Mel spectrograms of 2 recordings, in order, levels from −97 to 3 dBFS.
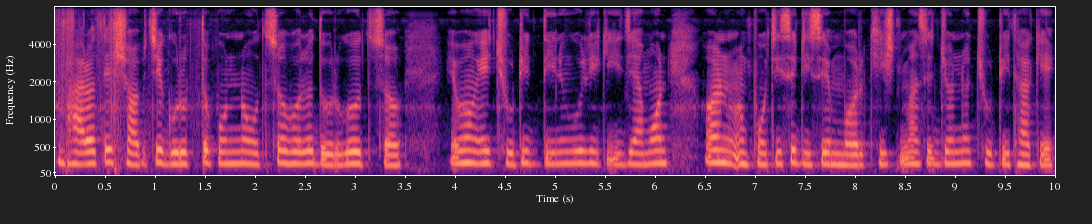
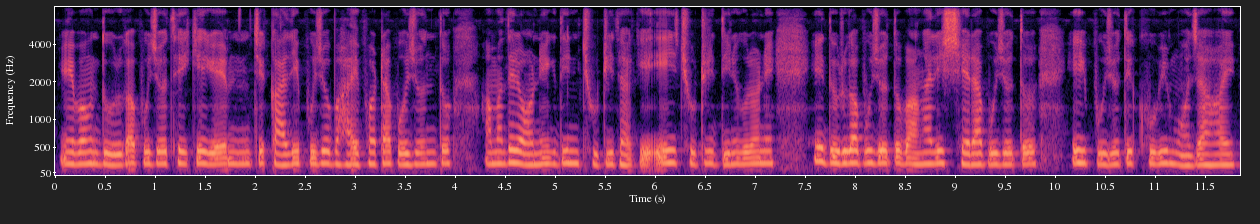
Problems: none marked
